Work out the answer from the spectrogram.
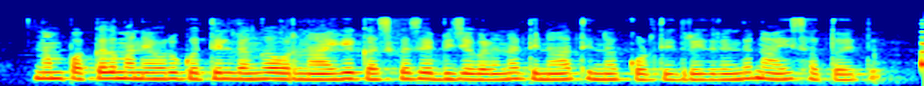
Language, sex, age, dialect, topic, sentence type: Kannada, female, 51-55, Central, agriculture, statement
